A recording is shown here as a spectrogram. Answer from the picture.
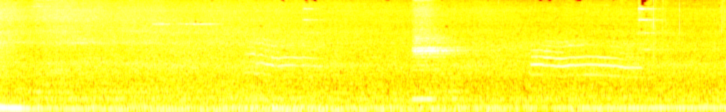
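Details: Pet cats wait on a staircase for attention, meowing in drawn-out, high, downward-sliding calls, a brief one near three seconds and a longer one after five, with a constant low hum and a faint click between.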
